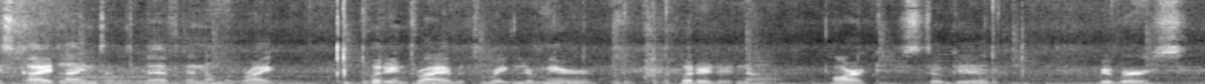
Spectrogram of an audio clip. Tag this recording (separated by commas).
Speech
